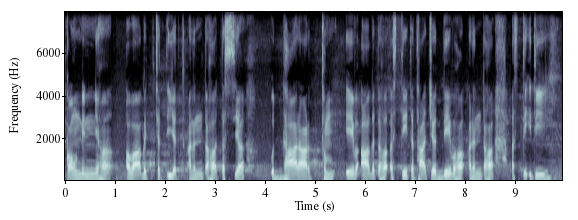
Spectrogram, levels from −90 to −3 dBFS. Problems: constant background noise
